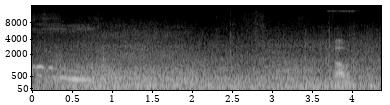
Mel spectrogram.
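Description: Steady outdoor background noise, a low rumble and hiss like distant traffic. A voice trails off in a long falling tone at the start, and a brief voice sound comes just before the end.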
